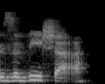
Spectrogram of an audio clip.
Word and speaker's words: Zawisza: So I went from Chapman to Zawisza. – Zawisza. – So that is how it's said.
